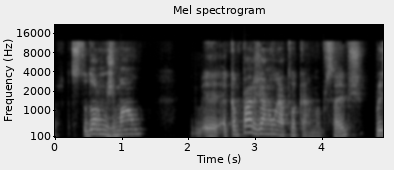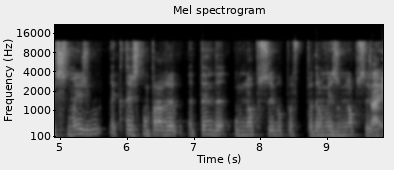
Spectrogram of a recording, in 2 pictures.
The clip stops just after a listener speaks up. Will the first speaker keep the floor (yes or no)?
no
